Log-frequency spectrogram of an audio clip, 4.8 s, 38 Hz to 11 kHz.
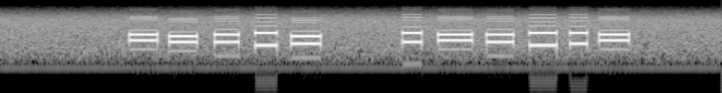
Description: DTMF, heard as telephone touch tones, dialled by hand, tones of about 170 ms, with hum. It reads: 07834 908360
